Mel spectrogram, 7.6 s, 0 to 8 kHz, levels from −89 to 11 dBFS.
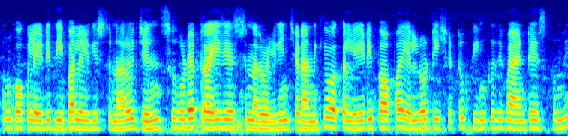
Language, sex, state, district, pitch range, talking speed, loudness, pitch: Telugu, female, Andhra Pradesh, Sri Satya Sai, 170-185 Hz, 135 wpm, -18 LUFS, 180 Hz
